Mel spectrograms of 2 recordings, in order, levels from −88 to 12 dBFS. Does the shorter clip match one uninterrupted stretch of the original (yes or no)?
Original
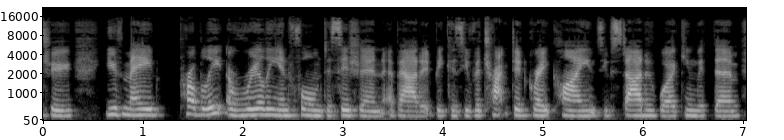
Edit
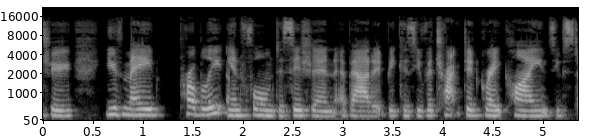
no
